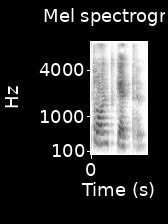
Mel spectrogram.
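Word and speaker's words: trente-quatre: 34 को बोलते हैं त्रॉन्त कैत्र।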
